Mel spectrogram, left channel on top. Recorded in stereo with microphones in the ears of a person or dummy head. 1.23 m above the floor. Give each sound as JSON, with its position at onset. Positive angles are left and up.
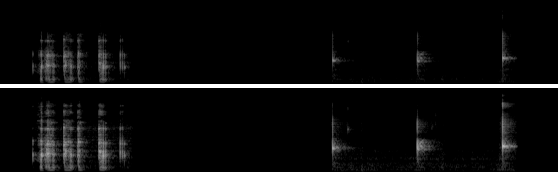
{"t": 0.3, "sound": "laughter", "side_deg": -80}
{"t": 3.3, "sound": "dripping", "side_deg": -45}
